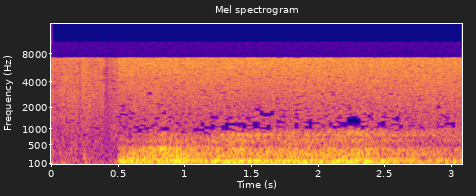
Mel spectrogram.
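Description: A deep, sustained roll of thunder from a violent storm breaks in abruptly after a brief quiet moment, then rumbles on loudly, continuously and heavily, with no voices present.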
